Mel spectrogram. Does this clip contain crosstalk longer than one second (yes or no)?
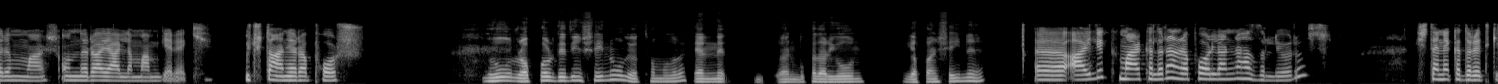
no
